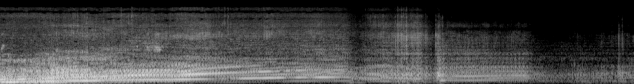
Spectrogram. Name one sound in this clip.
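A sports car engine revs loudly, its pitch climbing as it pulls away.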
